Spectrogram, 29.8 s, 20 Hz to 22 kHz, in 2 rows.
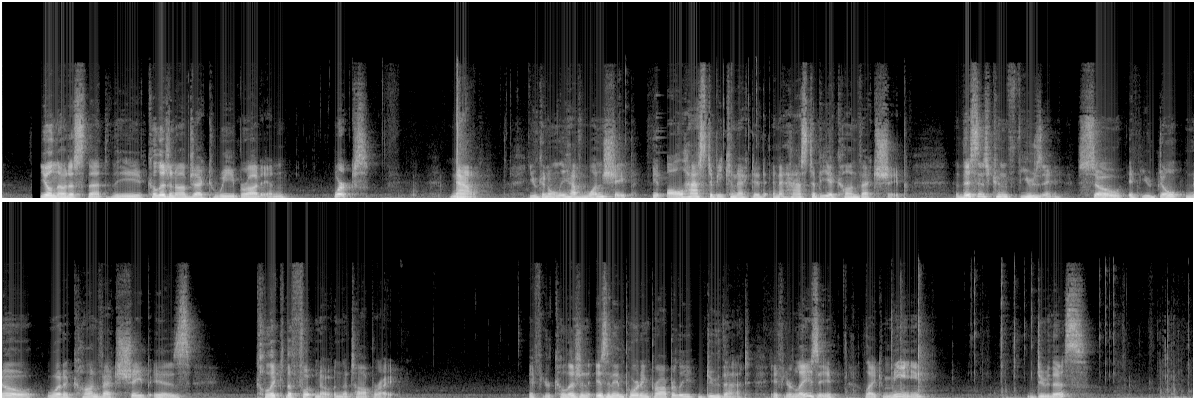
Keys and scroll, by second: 9.3 Tab, 9.7 Tab, 10.2 End, 25.3 Tab, 25.9 x, 27.4 shift+d, 29.3 u, 29.4 c, 29.5 s.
